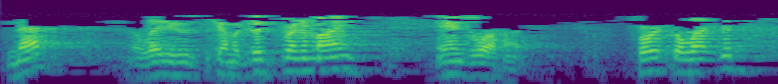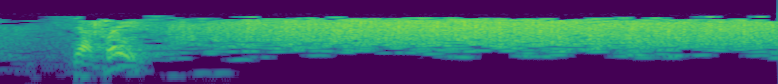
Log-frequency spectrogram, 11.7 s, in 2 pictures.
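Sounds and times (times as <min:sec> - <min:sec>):
speech: 0:00.1 - 0:04.0, 0:04.8 - 0:05.7, 0:06.4 - 0:07.2
audience applause: 0:06.5 - 0:11.6.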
